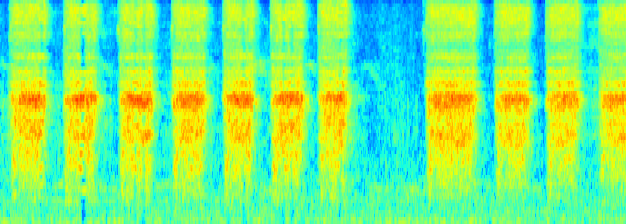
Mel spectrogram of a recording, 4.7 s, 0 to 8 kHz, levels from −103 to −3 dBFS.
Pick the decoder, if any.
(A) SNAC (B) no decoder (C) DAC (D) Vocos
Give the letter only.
D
